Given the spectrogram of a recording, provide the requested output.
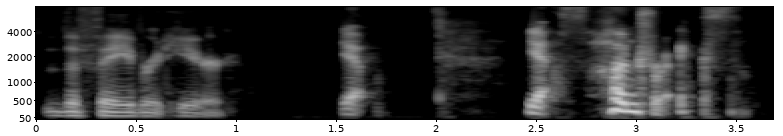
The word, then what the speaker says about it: Huntrix: Huntrix. I do believe is how you say it.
